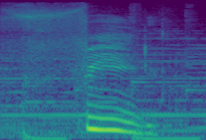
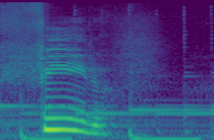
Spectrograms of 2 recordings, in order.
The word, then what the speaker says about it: fille: Okay, so it's feel. We don't pronounce or we don't have a letter L in French, so that's why we call it as feel. Okay, feel, which means girl.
